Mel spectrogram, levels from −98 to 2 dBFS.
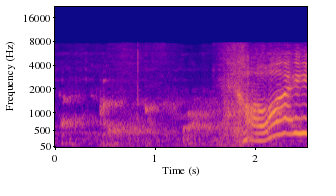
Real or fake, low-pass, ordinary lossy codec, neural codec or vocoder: fake; none; none; codec, 16 kHz, 4 kbps, X-Codec, WavLM features, trained on Multilingual LibriSpeech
